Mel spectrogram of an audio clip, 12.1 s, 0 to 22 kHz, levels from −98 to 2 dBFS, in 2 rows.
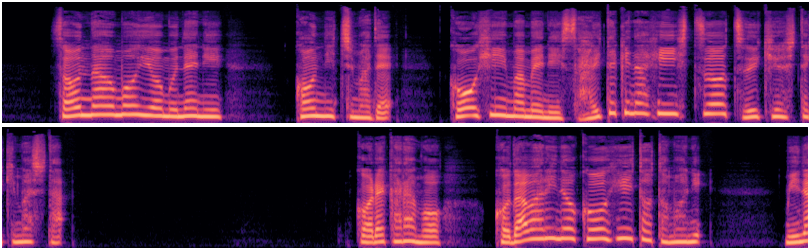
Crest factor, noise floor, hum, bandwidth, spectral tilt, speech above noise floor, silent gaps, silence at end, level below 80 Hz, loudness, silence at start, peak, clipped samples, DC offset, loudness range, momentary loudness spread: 16 dB; -83 dBFS; none; 17 kHz; -5 dB/octave; 65 dB; none; 0 s; -72 dBFS; -19 LUFS; 0.4 s; -4 dBFS; under 0.1%; under 0.1%; 6 LU; 8 LU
